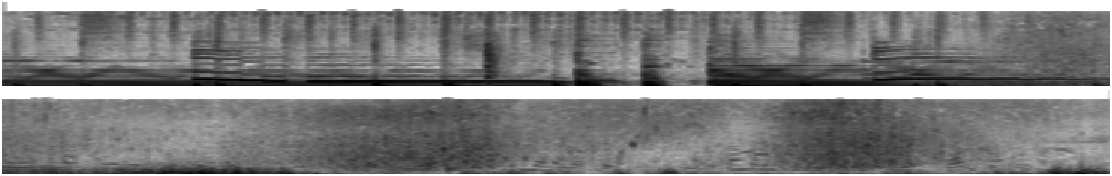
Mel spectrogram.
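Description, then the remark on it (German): Ocean waves roll onto the beach at Travemünde in the morning as broad, rushing swells of surf, building and fading in two clear surges, following a short stretch of steady tonal sound at the start. “Das sind die Wellen, die hier heute Morgen an den Strand von Travemünde rollen, schlagen, wie man auch immer sagt.”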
